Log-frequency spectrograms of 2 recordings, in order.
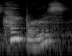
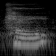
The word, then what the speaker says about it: Kuypers: Don't get Janet Jackson because my last name is Kuypers, rhymes with hyper, Kuypers, and you would be able to find a lot of them right there.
